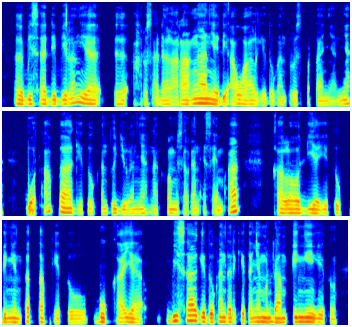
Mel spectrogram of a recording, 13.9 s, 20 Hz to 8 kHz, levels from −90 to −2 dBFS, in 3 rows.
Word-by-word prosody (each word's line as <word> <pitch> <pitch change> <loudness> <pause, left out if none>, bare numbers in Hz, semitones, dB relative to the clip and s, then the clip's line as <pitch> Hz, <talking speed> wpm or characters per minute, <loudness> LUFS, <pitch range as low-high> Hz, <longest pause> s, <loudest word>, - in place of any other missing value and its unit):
eee, 120 -4 +1
bisa 120 0 -1
dibilang 120 +6 0
ya, 120 -6 +3 0.2
eee, 115 0 -2
harus 110 - -11
ada 110 0 -4
larangan 115 +5 +3
ya 115 - +4
di - - 0
awal 110 -2 -1
gitu 100 -2 -7
kan. 105 - -6
Terus 105 -1 -7
pertanyaannya, 105 +3 -6 0.3
buat 100 -1 +2
apa 135 -7 +2
gitu 110 -2 -9
kan 115 -1 -7
tujuannya. 110 0 -3
Nah 105 - -8
kalau 110 -1 -3
misalkan 105 - -7
SMA, - - 0 0.4
kalau 115 0 +2
dia 110 -2 +1
itu 105 0 -4
pingin 115 -1 +2
tetap 115 +1 -2
gitu 105 -1 -4
buka 120 -2 0
ya 105 -3 +1 0.2
bisa 150 +1 +4
gitu 125 -2 +4
kan 130 - +3
dari 115 -1 +3
kitanya 115 +1 0
mendampingi 115 0 +5
gitu. 100 0 -6
115 Hz, 170 wpm, -26 LUFS, 110-120 Hz, 0.4 s, mendampingi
